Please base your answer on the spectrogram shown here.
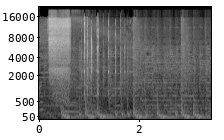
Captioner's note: spray paint hisses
